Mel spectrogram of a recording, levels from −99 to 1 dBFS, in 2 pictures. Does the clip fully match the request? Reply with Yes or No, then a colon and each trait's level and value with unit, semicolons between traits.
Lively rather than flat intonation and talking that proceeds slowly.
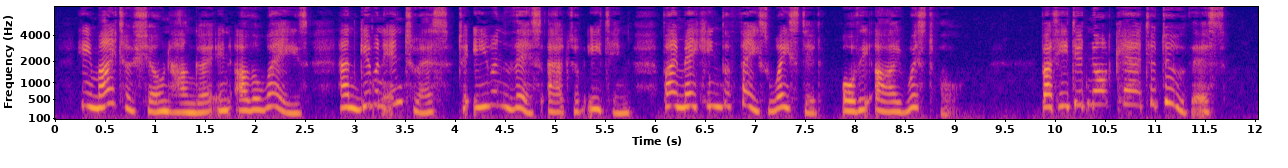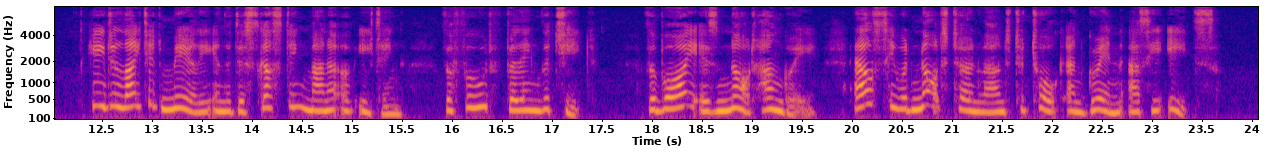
No: wide, 6.1 semitones; average, 165 wpm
